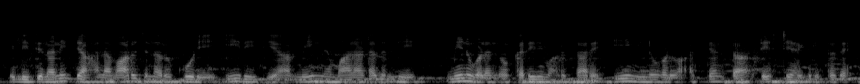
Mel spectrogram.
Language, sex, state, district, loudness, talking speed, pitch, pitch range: Kannada, male, Karnataka, Shimoga, -36 LUFS, 120 wpm, 115 Hz, 110-125 Hz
